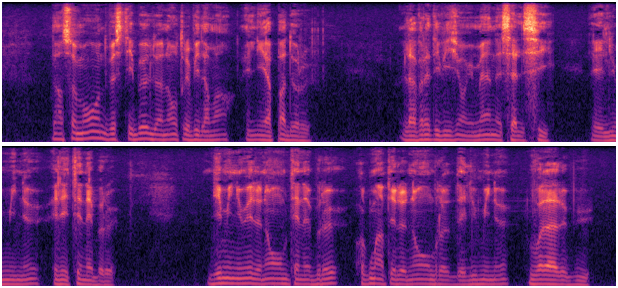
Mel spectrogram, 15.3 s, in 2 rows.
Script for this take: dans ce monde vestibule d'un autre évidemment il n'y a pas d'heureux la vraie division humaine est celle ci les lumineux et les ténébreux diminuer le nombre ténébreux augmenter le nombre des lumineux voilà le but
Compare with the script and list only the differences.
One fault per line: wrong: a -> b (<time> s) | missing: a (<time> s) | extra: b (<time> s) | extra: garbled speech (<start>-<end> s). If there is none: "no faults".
no faults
